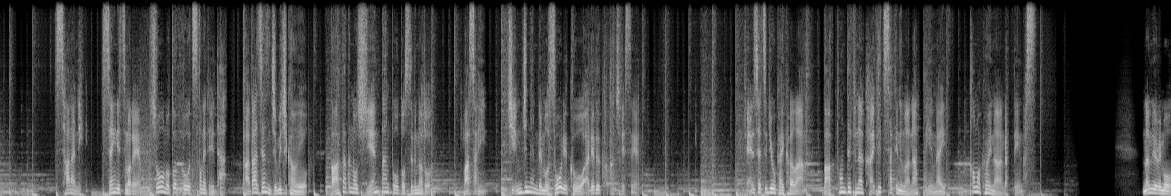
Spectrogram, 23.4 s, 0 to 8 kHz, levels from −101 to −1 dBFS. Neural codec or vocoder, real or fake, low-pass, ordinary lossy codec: codec, 16 kHz, 0.5 kbps, X-Codec, HuBERT features, trained on balanced general audio; fake; none; none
